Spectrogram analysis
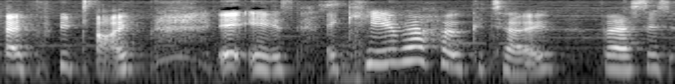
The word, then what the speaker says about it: Hokuto: and by the way it's a cure hokuto not hoka tube just for the record and i don't mean to be a dick because sometimes i know i can be but it's akira hokuto shinobu i just want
